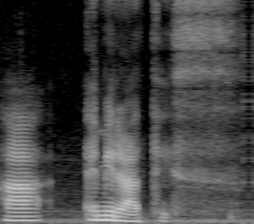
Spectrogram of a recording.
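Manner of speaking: ordinary talk, nothing marked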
